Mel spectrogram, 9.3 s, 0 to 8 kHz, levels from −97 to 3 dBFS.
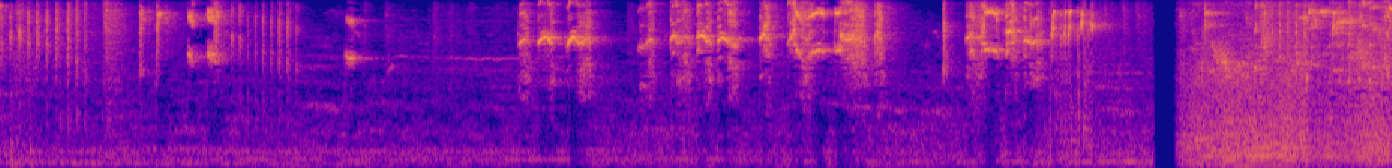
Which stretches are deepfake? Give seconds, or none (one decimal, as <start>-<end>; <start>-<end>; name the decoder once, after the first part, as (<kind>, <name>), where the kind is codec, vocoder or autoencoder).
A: none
